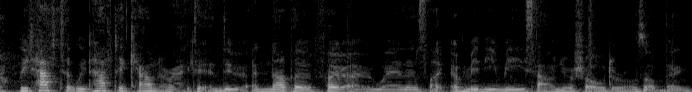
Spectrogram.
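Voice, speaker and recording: A woman at a fairly low pitch with vocal fry, very fast, with hardly any pauses and fairly even intonation. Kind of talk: casual conversation in a two-person podcast, ASMR-style chat.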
